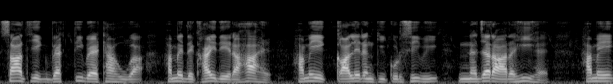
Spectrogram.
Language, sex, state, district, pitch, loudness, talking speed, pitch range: Hindi, male, Chhattisgarh, Bastar, 130 Hz, -22 LUFS, 215 wpm, 120-145 Hz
